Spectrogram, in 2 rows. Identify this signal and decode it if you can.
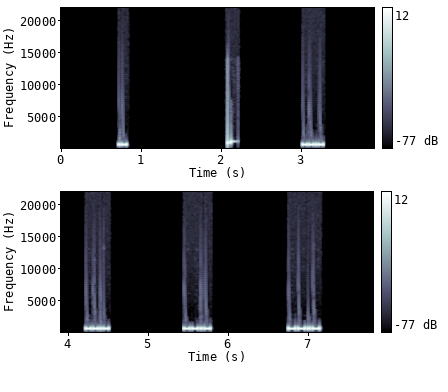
Morse code, heard as a keyed tone, about 52 wpm, spaced as for 9 wpm, 700 Hz. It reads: A QQQQ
